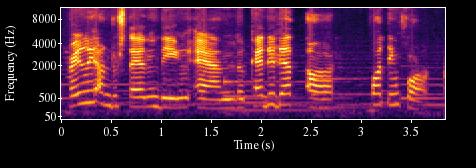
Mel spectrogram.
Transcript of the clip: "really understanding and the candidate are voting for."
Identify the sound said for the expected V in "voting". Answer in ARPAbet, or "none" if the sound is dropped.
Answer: F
